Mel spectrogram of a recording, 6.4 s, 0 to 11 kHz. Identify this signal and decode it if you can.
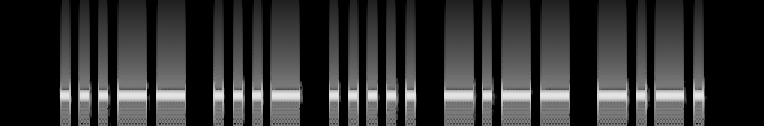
Morse code, heard as a keyed tone, about 15 wpm, 700 Hz. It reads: 3V5YC
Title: Code Groups - 5 Letter:Numbers - 15wpm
